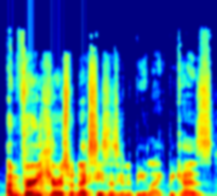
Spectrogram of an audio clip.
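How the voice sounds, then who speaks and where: Bright-voiced man in casual chat. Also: a little high, racing. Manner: animated, swearing, breaks into laughter and goofy impressions.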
